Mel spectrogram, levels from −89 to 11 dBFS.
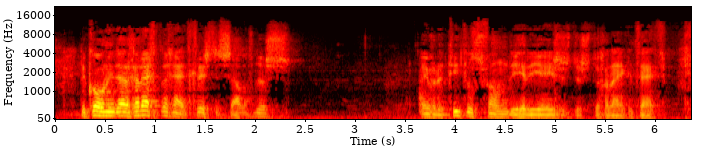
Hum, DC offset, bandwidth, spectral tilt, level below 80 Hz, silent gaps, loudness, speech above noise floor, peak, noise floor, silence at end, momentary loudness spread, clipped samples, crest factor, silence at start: none; under 0.1%; 14 kHz; -5 dB/octave; -46 dBFS; none; -23 LUFS; 32 dB; -4 dBFS; -55 dBFS; 0 s; 13 LU; under 0.1%; 20 dB; 0 s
